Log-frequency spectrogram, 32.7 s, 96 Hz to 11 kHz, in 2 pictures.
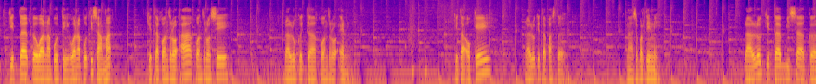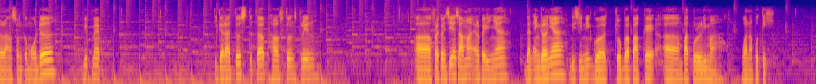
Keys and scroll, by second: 3.5 ctrl+a, 4.2 ctrl+c, 6.6 ctrl+n, 9.4 Return, 11.4 ctrl+v, 30.4 4, 30.7 5.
